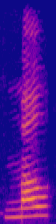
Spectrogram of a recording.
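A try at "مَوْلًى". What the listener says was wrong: Good, well done.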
